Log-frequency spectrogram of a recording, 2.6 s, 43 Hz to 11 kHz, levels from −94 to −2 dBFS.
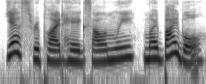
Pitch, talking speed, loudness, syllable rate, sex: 230 Hz, 140 wpm, -17 LUFS, 4.2 syllables/s, female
